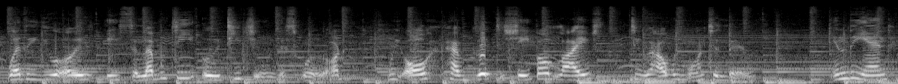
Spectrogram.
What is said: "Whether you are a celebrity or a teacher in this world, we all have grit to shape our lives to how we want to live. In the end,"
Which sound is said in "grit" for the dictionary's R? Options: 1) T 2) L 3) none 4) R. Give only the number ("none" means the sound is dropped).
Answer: 3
